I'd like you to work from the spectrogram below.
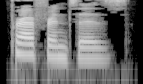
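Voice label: "preferences", English, British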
